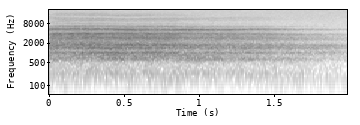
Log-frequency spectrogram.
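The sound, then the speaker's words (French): A long, soft breath exhaled through the mouth during a guided relaxation exercise: one airy whoosh that starts fairly full and slowly fades away, with no talk over it. “Inspire par le nez. Expire par la bouche, relâche.”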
